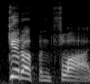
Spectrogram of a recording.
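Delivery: loud, firm send-off; commanding. Retold or imitated. Believer ordering a healed bird to fly, commanding. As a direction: command it forcefully to take off. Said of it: "started commanding the bird".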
